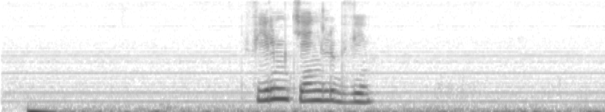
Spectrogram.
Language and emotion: Russian, neutral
